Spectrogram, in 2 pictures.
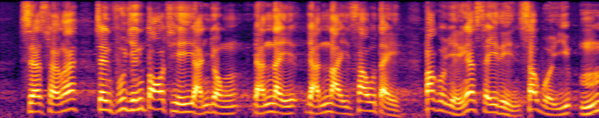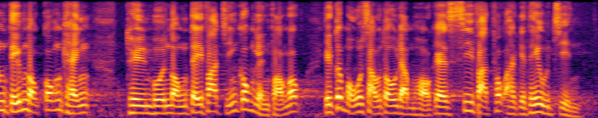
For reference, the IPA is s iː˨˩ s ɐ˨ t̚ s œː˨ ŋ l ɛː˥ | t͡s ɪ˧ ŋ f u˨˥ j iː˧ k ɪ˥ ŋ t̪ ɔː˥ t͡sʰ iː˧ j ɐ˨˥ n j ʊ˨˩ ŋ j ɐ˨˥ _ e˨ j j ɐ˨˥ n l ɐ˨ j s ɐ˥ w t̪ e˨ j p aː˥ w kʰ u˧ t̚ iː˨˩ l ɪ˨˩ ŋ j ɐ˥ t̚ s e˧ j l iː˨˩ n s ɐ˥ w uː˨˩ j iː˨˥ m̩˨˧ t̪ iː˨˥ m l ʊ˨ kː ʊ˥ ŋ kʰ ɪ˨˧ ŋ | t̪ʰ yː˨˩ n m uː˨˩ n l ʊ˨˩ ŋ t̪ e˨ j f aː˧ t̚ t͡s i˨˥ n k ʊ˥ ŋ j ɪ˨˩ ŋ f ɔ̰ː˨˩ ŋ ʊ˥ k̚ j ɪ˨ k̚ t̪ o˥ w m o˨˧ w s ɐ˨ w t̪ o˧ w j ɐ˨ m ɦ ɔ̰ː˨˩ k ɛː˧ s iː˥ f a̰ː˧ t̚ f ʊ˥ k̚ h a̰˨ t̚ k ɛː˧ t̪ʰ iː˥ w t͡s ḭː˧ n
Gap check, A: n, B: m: A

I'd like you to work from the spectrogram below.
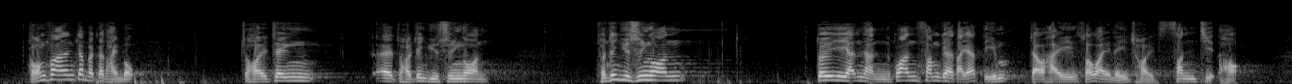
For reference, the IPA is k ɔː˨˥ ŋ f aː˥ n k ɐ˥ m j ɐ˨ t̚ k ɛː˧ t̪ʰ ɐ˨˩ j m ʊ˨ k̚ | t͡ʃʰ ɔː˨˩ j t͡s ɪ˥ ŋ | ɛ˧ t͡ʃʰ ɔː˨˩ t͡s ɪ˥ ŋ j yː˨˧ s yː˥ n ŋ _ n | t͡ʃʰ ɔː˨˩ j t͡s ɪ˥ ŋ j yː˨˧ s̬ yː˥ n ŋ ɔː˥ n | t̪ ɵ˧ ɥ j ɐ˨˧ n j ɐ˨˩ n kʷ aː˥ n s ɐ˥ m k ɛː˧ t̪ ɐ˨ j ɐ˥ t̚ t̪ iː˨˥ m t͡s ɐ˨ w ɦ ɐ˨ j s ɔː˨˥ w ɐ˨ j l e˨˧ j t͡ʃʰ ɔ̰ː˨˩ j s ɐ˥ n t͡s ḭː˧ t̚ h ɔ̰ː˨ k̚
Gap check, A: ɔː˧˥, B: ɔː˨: A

